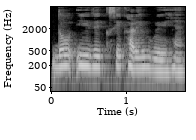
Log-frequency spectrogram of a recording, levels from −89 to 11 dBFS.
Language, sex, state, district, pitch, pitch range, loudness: Hindi, female, Bihar, Saran, 175 Hz, 160-185 Hz, -17 LUFS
